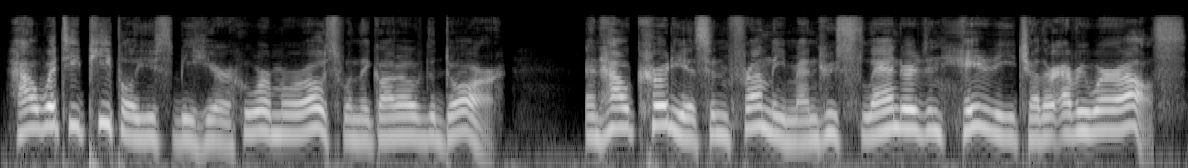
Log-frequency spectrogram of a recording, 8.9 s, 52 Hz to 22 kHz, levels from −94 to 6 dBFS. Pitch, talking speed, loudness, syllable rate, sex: 180 Hz, 210 wpm, -20 LUFS, 5.9 syllables/s, male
